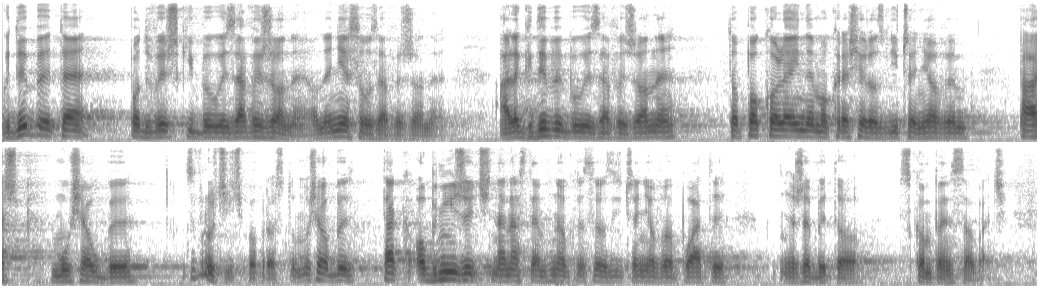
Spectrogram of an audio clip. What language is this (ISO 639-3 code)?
pol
